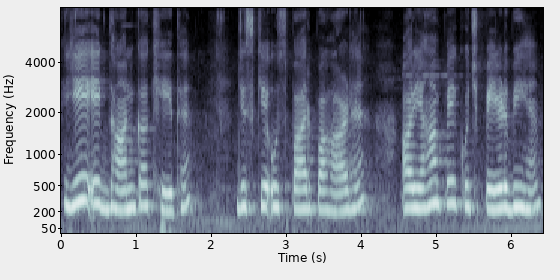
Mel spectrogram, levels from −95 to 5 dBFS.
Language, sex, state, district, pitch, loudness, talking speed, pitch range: Hindi, female, Chhattisgarh, Raipur, 240 Hz, -15 LUFS, 170 wpm, 225-255 Hz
